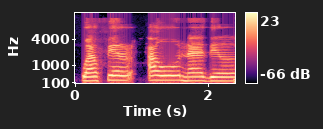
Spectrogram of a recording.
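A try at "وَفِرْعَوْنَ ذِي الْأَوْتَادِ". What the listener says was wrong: Bukan au tapi ain. Wa fir'auna dzil autad. Nanti dilatih ya huruf ainnya ya.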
